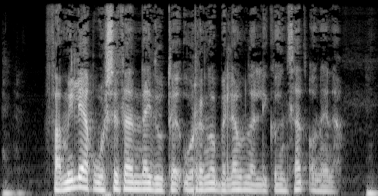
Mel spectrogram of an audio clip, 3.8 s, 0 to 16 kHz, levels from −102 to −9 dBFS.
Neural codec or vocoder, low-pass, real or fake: none; 14.4 kHz; real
